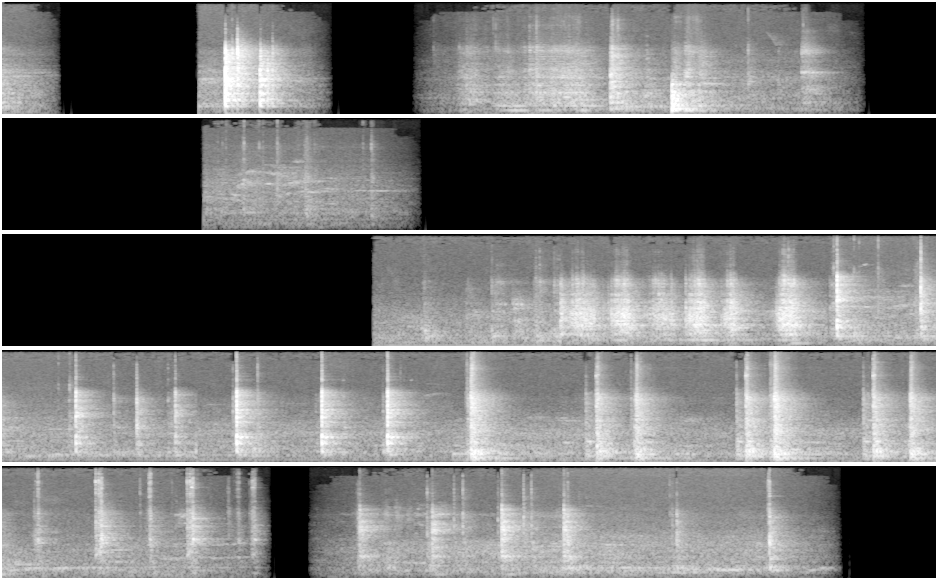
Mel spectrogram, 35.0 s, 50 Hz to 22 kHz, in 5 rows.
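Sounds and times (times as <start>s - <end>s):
typewriter parts clicking and knocking: 19.3s - 30.0s, 30.7s - 33.9s.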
